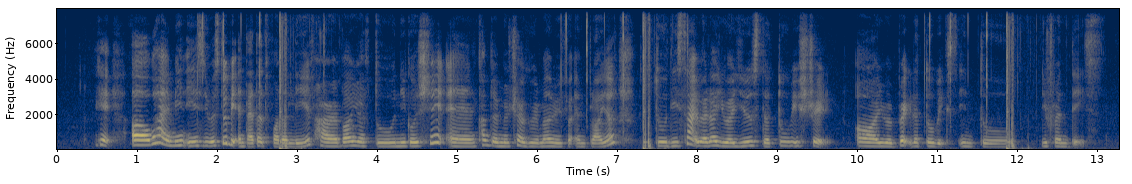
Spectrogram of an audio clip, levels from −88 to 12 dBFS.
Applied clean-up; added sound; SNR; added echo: none; Crack; 16 dB; none.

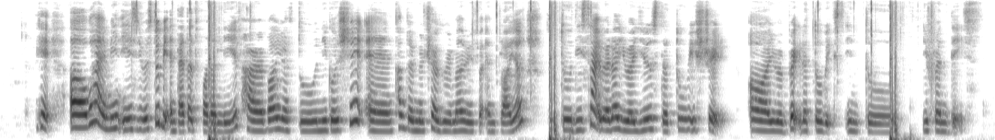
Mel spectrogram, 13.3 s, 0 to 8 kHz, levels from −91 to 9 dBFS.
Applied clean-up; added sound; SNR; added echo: classical method log-MMSE.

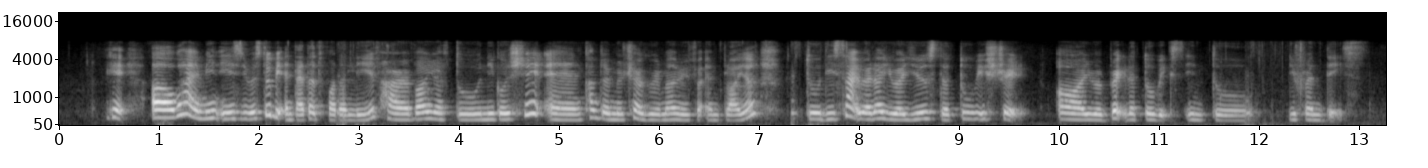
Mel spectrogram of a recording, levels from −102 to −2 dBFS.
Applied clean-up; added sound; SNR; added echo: neural separator model SepFormer DNS4.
